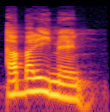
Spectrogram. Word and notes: abariment: Provençal; abarimen

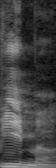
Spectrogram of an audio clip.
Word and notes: pima: pimo

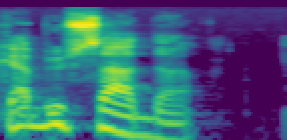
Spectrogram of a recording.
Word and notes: cabussada: cabussado

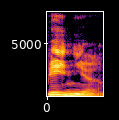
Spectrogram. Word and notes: pinha: pigno

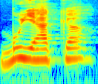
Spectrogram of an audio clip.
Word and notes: bolhaca: bouiaco

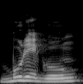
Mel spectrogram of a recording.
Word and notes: bolegon: boulegoun

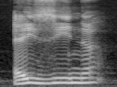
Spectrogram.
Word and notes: aisina: eisino

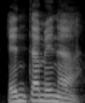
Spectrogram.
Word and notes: entamenar: entamena; provençal

